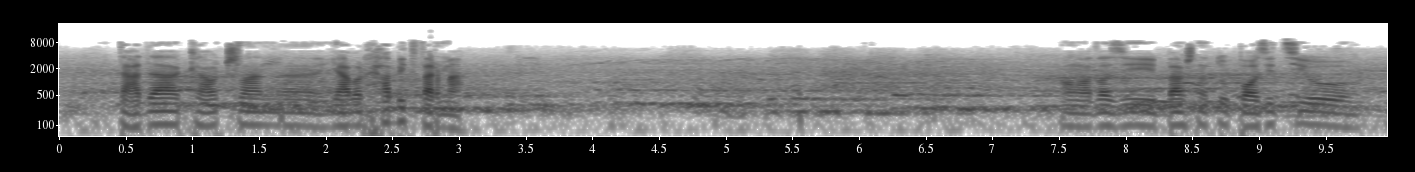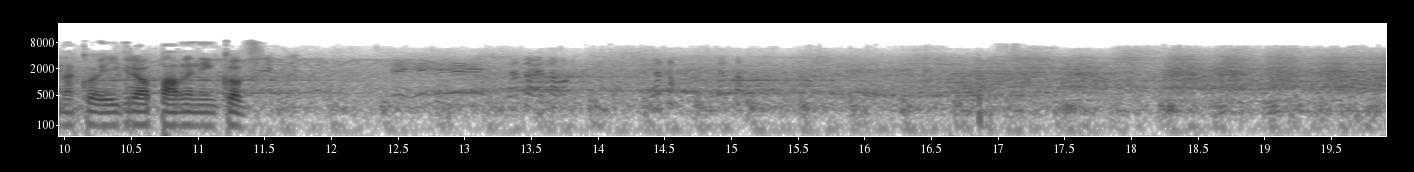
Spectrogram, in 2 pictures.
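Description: A large stadium crowd murmurs and roars steadily outdoors.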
